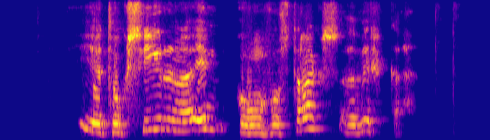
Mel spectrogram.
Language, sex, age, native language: Icelandic, male, 70-79, Icelandic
